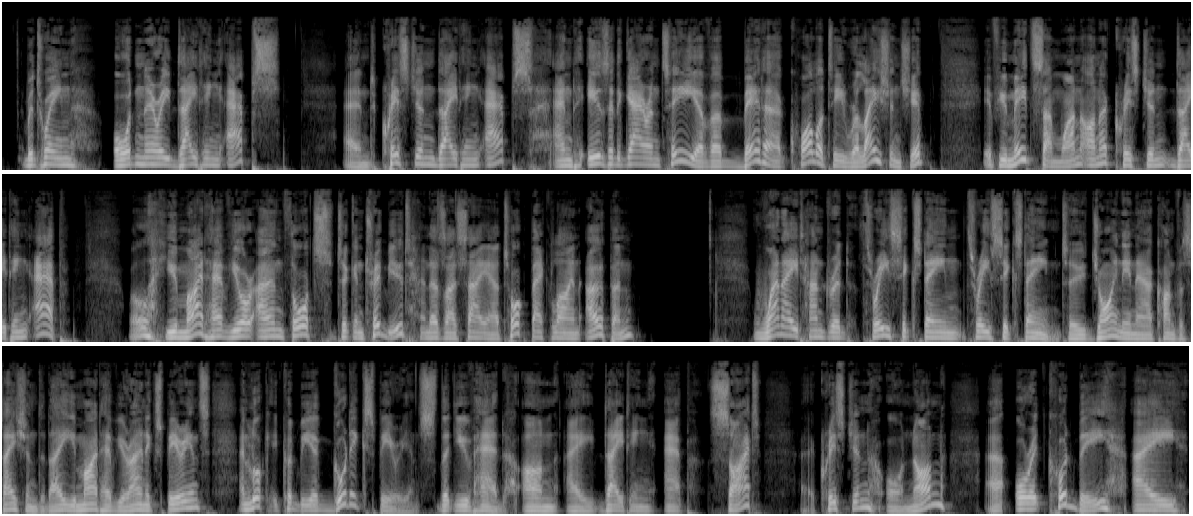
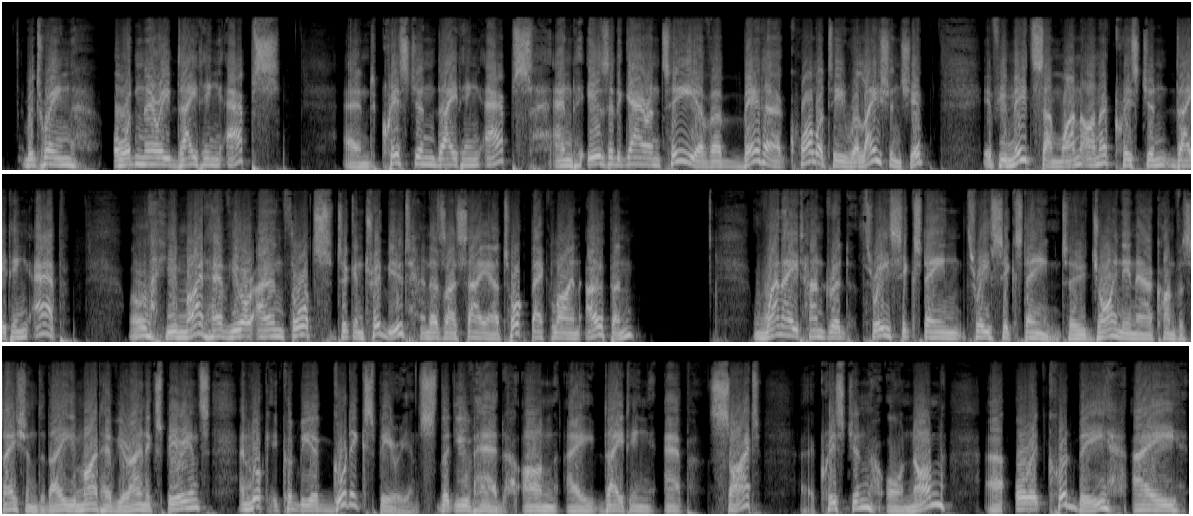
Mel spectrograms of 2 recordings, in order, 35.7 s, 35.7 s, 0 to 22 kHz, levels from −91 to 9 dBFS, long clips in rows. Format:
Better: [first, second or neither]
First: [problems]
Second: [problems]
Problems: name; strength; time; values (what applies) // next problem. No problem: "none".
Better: first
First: none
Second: distortion; heavy; 15% of the sound clipped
